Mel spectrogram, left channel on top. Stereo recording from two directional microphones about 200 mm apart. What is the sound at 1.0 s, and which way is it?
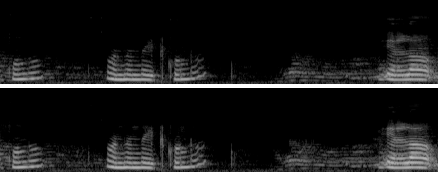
Speech, centre (ahead or behind).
